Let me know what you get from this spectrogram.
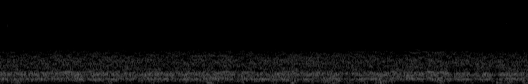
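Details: Colony of Sicilian black bees, Apis mellifera sicula, from 2017, giving a dense, steady, low droning hum that never pauses.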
